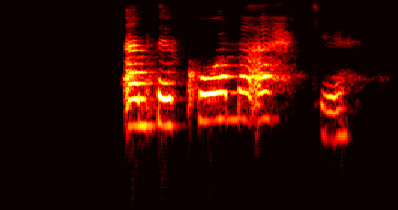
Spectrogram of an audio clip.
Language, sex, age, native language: Icelandic, female, 8, Icelandic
